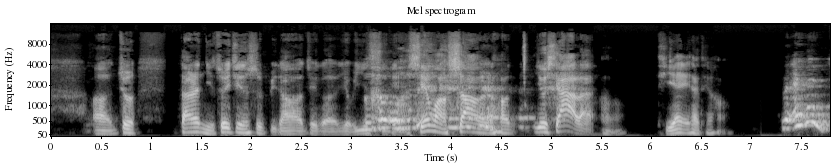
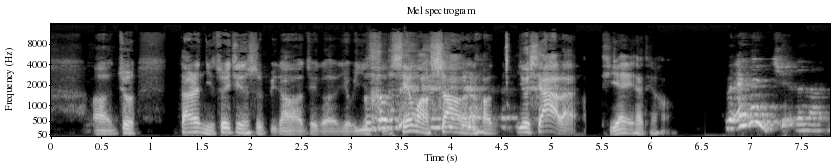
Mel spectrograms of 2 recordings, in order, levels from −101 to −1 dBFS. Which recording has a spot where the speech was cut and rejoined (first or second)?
second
